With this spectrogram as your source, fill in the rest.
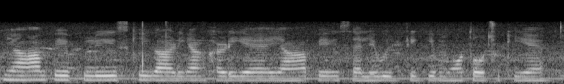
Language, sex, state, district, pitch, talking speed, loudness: Hindi, female, Rajasthan, Bikaner, 190 Hz, 160 wpm, -17 LUFS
